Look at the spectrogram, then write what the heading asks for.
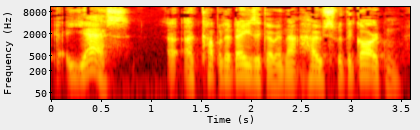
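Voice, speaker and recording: Halting, polite working man, medium-pitched. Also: fairly bright tone, slightly rough. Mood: puzzled, wary. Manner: halting, hesitant. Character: Vincent Green, polite, puzzled, halting driver. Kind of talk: radio drama acting.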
